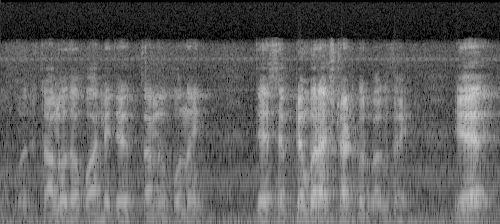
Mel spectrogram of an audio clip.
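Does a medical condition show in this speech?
No.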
